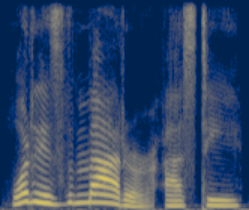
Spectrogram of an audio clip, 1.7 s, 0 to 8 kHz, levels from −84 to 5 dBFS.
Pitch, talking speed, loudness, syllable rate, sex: 250 Hz, 215 wpm, -16 LUFS, 5.5 syllables/s, female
